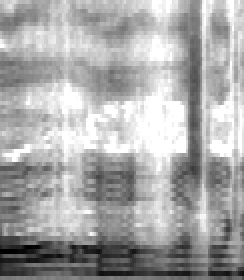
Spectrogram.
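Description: Female voice singing a slow lullaby melody in a soft, humming-like tone: a held note swells up in pitch, then steps down through several sustained notes.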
